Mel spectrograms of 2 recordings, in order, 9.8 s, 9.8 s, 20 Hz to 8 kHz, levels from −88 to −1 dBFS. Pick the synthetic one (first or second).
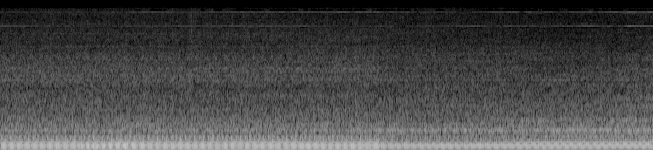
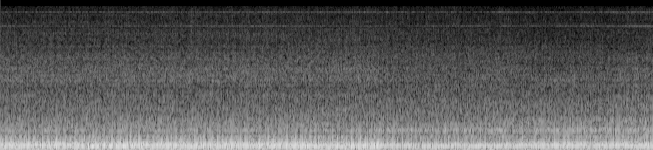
second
